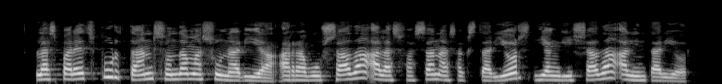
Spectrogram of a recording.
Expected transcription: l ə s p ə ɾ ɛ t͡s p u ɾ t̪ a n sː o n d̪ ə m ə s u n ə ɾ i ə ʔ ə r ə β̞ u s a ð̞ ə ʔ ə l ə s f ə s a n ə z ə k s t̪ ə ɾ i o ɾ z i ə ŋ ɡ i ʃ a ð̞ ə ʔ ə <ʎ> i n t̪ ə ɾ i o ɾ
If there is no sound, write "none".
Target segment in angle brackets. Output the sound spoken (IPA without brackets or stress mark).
l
